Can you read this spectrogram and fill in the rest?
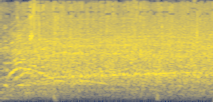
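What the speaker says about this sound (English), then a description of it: "this crowd continues to applaud their team more so on the defensive end than they have even on the offensive end in this game" A basketball arena crowd applauds steadily at a college men's game between Wake Forest and North Carolina, a dense, continuous wash of clapping filling the whole moment without letup.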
